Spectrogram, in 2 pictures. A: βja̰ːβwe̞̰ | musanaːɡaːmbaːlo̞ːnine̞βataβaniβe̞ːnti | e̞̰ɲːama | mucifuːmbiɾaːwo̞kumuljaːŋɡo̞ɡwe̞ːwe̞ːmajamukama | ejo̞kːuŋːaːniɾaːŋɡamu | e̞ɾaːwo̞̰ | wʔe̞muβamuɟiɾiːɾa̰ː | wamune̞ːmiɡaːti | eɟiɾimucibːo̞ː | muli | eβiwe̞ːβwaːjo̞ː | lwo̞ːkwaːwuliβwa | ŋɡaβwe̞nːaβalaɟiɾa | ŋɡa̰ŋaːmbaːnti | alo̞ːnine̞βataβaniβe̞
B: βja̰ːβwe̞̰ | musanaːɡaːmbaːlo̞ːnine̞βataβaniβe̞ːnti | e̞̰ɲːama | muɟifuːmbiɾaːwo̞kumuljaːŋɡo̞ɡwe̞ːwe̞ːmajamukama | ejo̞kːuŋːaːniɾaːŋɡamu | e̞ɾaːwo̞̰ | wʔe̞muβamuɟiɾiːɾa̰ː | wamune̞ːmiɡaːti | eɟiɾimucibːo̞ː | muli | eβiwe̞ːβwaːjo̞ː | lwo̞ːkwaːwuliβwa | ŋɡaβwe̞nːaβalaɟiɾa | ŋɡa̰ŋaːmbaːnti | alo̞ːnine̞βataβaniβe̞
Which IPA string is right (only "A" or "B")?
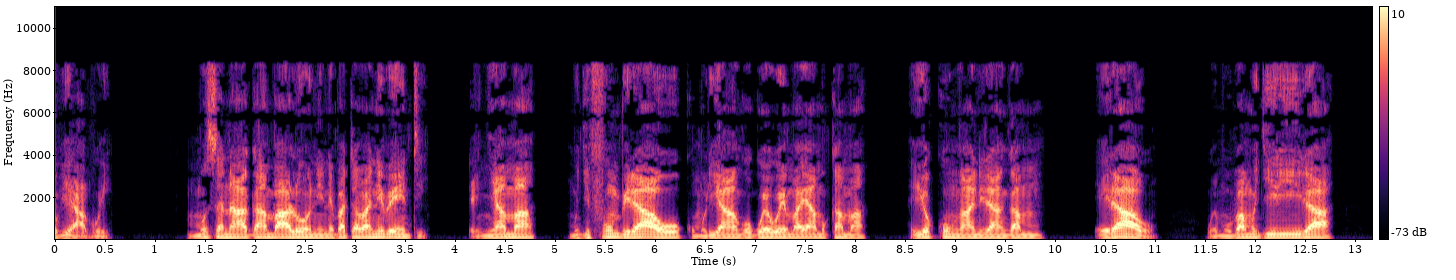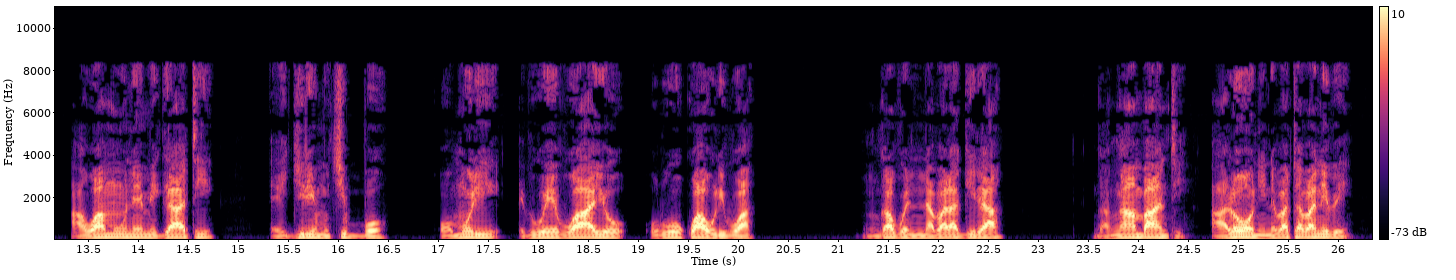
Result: B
